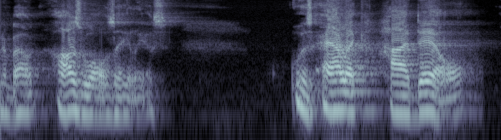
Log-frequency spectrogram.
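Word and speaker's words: Hidell: Oswald's alias was Alec Heidel h-i-d-e-l-l as in rhymes with Fidel and he he he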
